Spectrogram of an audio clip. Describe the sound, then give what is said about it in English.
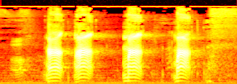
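A pet duck in a backyard quacks four times in loud, nasal bursts, two close pairs separated by a short pause, with no talking over it. “And he came back to grandma's backyard, and he spied her pet duck.”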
